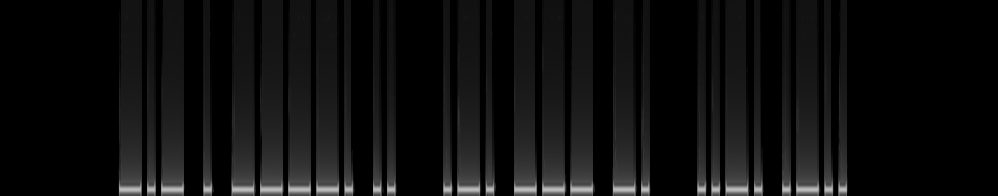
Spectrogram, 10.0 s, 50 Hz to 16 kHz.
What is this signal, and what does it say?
Morse code, heard as a keyed tone, about 17 wpm, 700 Hz. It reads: KE9I RON FL
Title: K1USN SST QSO Practice - 17wpm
